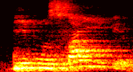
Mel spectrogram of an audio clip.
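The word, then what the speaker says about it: بمصيطر: yang baikir inakirai cara bacanya bukan bimit cara bacanya ada dua bimusaitir shad sama sin jadi satu bimusaitir atau sekalian sin bimusait ir meskipun hurufnya saf. Meskipun hurufnya saf, tapi cara bacaannya bimusaitir.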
